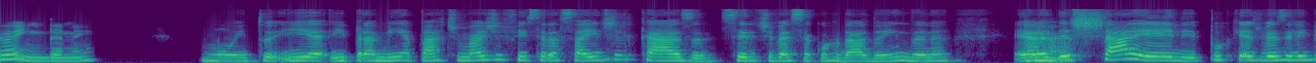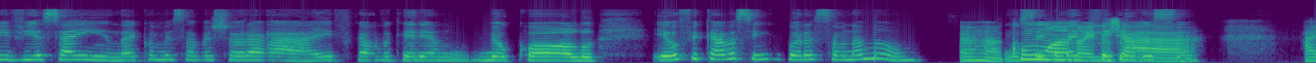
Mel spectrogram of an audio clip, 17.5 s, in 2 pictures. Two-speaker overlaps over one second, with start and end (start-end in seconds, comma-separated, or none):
15.4-16.8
